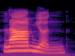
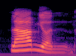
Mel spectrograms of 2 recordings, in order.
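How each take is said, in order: Both takes have the same delivery.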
